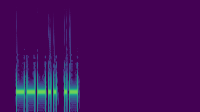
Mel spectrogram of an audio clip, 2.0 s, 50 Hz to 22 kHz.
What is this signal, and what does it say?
Morse code, heard as a keyed tone, about 46 wpm, 700 Hz. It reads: 8A
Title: Common Cut Numbers - 2-Digit 45wpm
